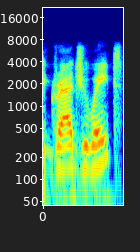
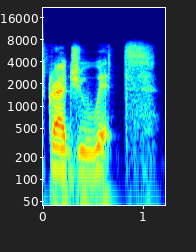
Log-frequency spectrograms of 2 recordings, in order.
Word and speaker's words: graduate: prospects good good good now with the a t here we don't want to say graduate that's the verb it's graduate oh graduate wit graduate with a short eye sound one more time I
